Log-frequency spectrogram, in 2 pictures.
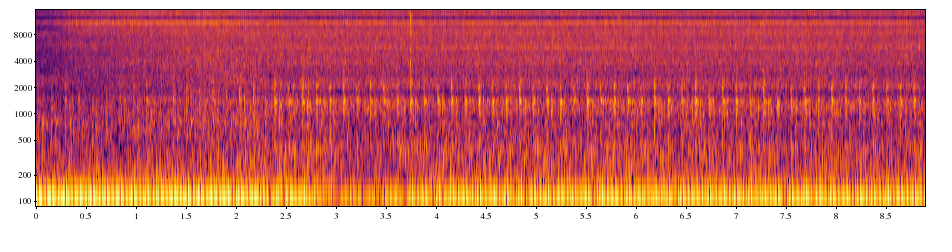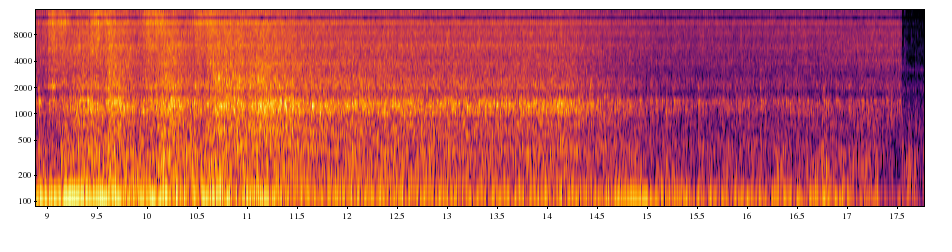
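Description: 1972 Chevrolet Monte Carlo's V8 engine idling steadily with the hood up. The engine note picks up briefly about nine seconds in, then settles lower again a few seconds later.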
